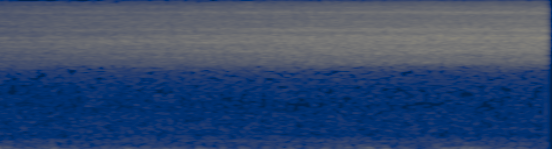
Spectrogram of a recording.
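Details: Cicadas fill the air with a steady, high, hissing drone that never pauses, while a cool wind blows.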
